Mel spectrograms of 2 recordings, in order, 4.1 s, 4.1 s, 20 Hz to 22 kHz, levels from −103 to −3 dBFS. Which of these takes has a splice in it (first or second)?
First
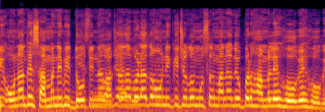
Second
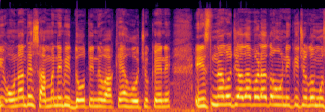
first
